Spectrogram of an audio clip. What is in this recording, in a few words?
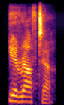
"hereafter", Indian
